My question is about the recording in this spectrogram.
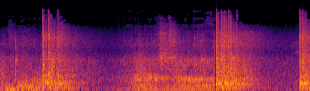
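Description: Weapons fire in combat: three loud, sharp reports, about a second in, a little past four seconds and near the end, each trailing off in a rolling echo, over a continuous low rumble.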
